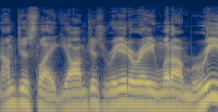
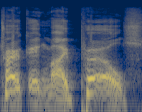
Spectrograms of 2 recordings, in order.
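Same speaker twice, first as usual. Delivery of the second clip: rough, raspy, creaky put-on voice; 11 semitones higher than usual. Retelling answering Marco about taking pills: Bane voice. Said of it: "I'm just doing the voice of Bane".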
